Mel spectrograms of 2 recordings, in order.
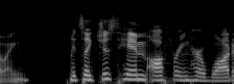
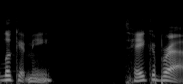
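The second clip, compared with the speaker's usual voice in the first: plain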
